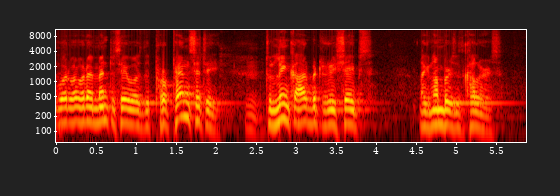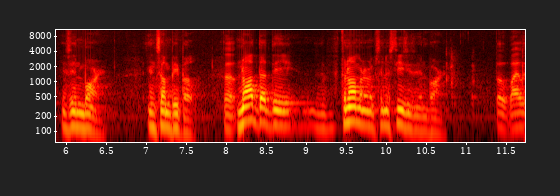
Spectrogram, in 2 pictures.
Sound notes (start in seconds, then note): none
